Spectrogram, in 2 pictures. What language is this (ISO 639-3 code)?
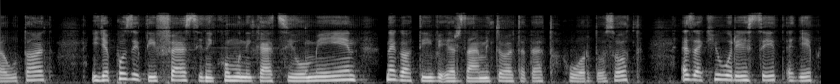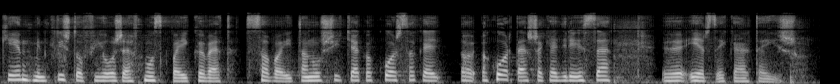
hun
